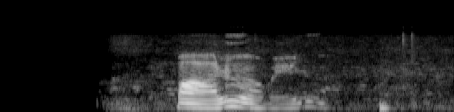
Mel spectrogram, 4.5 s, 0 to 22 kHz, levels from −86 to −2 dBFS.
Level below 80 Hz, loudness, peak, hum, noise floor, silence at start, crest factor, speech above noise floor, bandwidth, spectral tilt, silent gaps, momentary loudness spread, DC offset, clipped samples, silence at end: -66 dBFS; -21 LUFS; -6 dBFS; none; -55 dBFS; 1.8 s; 22 dB; 33 dB; 7.6 kHz; -7 dB/octave; none; 24 LU; under 0.1%; under 0.1%; 0.65 s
